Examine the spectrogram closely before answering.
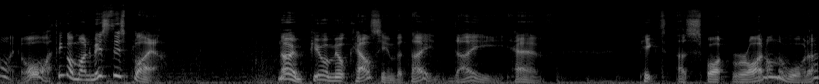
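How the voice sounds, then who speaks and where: At a moderate pace, a man with an Australian accent speaks with long, frequent pauses. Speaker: game caster. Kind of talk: live commentary. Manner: animated.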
